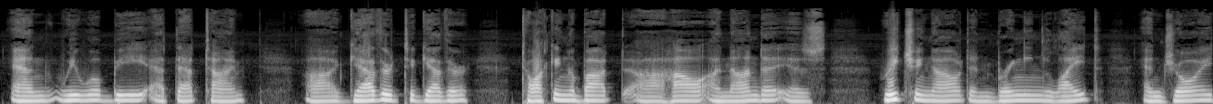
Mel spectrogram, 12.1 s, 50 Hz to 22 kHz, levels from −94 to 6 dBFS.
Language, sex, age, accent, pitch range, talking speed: English, male, 60-79, American, 140-160 Hz, 115 wpm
